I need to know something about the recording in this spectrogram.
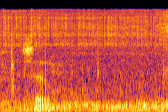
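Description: A man's voice says one short word, then only a faint, steady background hiss; no motor is running.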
